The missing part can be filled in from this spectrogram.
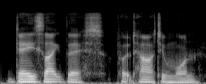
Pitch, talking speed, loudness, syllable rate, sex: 110 Hz, 205 wpm, -17 LUFS, 4.4 syllables/s, male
